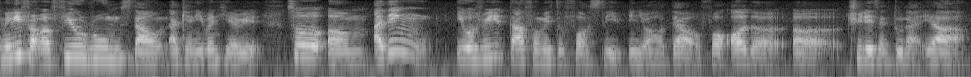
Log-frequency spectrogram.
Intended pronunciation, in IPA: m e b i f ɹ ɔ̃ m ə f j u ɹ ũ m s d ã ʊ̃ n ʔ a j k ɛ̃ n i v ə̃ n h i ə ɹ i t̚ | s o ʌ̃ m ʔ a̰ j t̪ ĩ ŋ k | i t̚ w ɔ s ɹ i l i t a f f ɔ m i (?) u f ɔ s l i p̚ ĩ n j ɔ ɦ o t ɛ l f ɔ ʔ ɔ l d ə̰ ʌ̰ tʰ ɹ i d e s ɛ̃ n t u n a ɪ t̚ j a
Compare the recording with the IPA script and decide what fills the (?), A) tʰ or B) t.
B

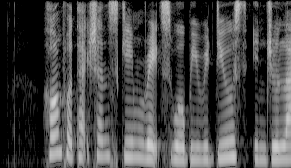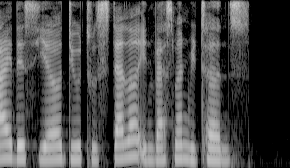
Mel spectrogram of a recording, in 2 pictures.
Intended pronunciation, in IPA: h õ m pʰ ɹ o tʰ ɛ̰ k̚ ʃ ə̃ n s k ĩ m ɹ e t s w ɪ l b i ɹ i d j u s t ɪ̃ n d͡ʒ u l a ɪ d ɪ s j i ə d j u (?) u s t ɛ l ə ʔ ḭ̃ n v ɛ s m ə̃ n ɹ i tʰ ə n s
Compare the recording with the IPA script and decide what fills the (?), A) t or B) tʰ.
B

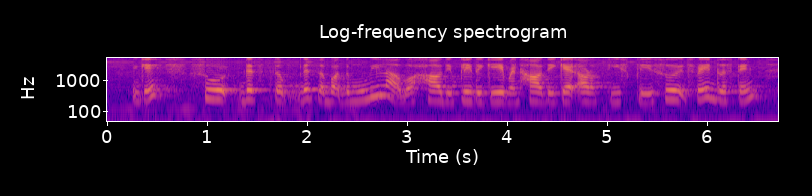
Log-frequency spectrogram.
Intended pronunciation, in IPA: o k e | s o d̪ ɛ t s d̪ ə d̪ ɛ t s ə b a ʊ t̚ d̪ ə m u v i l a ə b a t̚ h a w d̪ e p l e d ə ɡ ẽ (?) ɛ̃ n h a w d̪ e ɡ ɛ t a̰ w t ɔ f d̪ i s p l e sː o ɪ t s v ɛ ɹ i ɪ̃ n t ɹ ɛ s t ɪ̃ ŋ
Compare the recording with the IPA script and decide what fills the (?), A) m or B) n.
A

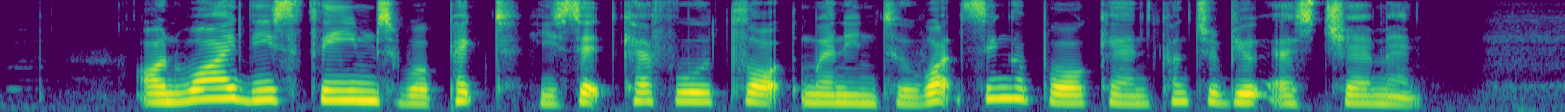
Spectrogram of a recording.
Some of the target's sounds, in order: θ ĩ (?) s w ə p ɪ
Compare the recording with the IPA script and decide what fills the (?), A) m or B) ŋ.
A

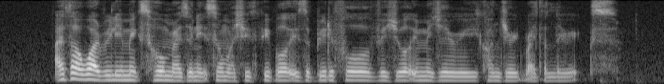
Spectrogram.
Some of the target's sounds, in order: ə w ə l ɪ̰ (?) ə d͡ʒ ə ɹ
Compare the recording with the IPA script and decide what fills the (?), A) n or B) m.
B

